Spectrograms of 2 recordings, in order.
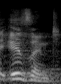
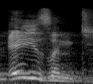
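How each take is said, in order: First: এজেন্ট with a short plain "e" opening; common mispronunciation. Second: এজেন্ট opened with a long gliding "ei"; corrected pronunciation. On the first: Teacher showing what people usually say, common mispronunciation. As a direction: say এজেন্ট the everyday way, "ejent". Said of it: "যার কারণে আমরা কি বলি?". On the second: Teacher correcting how people say agent, corrected pronunciation. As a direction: say এজেন্ট as "EI-jent". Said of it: "এইটার উচ্চারণ যদি এই দিয়ে করি". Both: Shown as a demonstration.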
